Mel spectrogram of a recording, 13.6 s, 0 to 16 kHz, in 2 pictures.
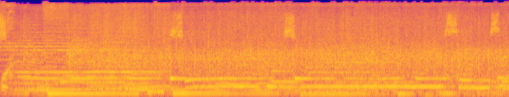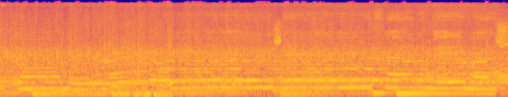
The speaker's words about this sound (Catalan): I ara, aquesta nit, jo us voldria demanar a tots una cosa senzilla però molt simbòlica. Que us poseu drets pels seus 70 anys i aplaudir-la amb mi.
